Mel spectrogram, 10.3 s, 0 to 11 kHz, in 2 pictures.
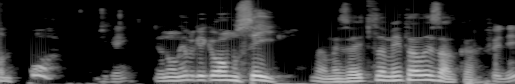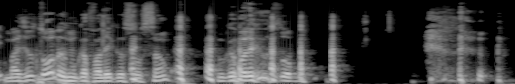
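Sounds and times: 
speech: 0.0s - 0.2s, 1.0s - 8.6s
laughter: 5.6s - 8.6s
person coughing: 9.5s - 10.3s.

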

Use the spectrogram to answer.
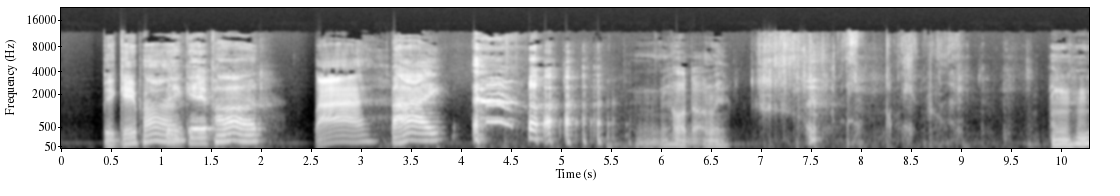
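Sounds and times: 
speech: 0.4s - 7.8s, 9.9s - 10.2s
crunchy chewing of food: 6.9s - 9.8s.

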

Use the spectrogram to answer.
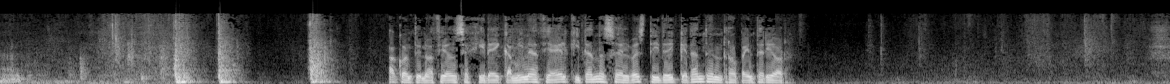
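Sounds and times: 
wooden bedroom door being closed: 0.0s - 3.6s
speech: 3.9s - 8.0s.

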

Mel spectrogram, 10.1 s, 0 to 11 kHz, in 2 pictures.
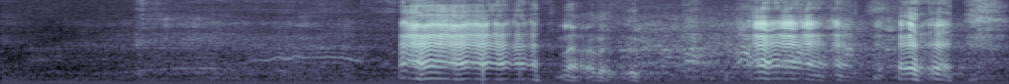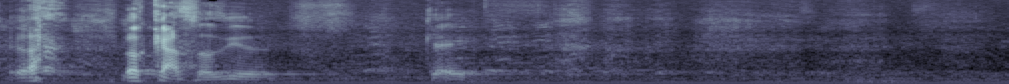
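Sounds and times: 
laughter: 0.5s - 9.3s
people imitating sheep and goat bleats: 0.7s - 3.1s
speech: 2.1s - 7.6s.

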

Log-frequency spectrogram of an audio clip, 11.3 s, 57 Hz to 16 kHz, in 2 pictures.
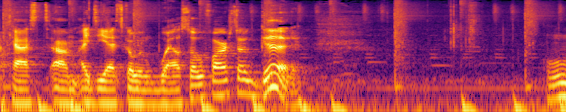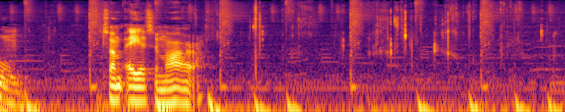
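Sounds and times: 
speech: 0.1s - 3.4s, 5.5s - 6.0s, 6.7s - 7.8s
moist chewing on French toast: 7.7s - 11.3s.

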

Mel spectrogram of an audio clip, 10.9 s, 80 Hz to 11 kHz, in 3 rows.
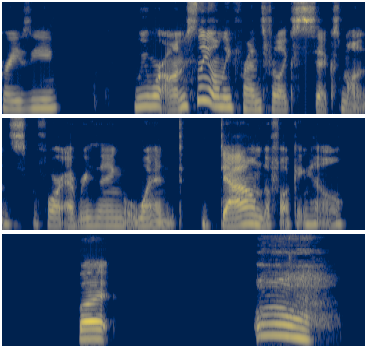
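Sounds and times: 
speech: 0.0s - 0.6s, 1.3s - 7.2s, 8.0s - 8.4s, 9.8s - 10.6s
drawn-out human yawn: 9.8s - 10.6s.

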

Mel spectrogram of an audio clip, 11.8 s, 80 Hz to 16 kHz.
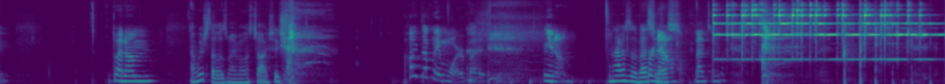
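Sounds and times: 
speech: 1.4s - 3.9s, 5.4s - 9.6s
small handheld bell ringing: 8.9s - 11.7s.

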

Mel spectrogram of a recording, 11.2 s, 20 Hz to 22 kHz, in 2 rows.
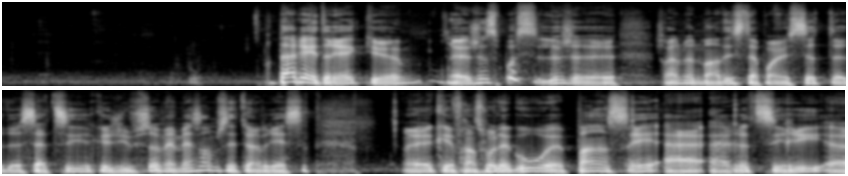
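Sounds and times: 
person sipping a drink: 1.1s - 1.8s
speech: 1.2s - 11.2s.

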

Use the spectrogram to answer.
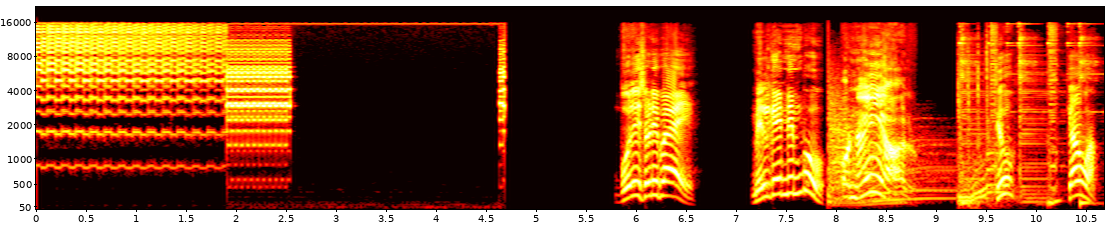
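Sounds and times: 
electronic telephone ring on an outgoing call: 0.0s - 2.6s
speech: 5.8s - 8.8s, 9.6s - 10.6s.

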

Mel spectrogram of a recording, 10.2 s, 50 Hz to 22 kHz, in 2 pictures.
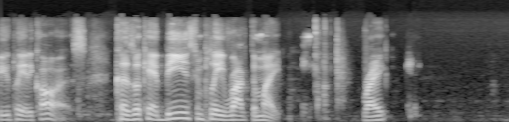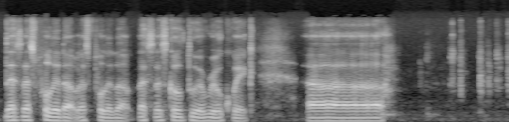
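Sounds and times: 
speech: 0.0s - 4.2s, 5.2s - 9.1s
light tapping on a computer keyboard: 9.3s - 10.1s.

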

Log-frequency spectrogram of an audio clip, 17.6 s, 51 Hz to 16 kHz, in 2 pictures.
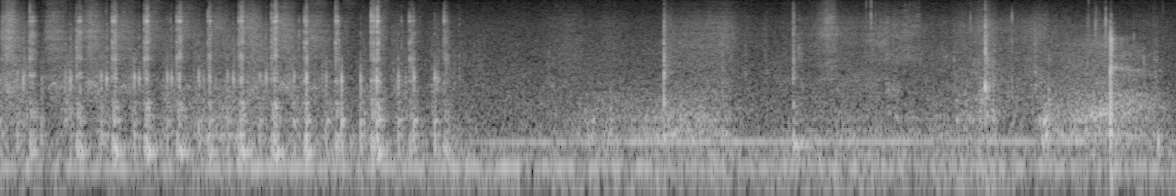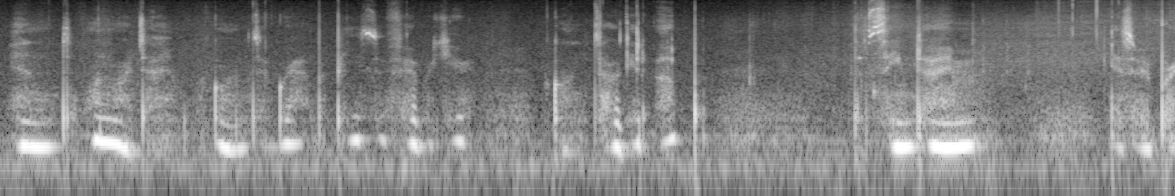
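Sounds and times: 
spray bottle misting water onto a shirt being ironed: 0.0s - 3.2s
low steady hum: 0.0s - 17.6s
speech: 9.0s - 12.4s, 13.3s - 14.0s, 15.5s - 16.3s, 17.2s - 17.6s.

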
